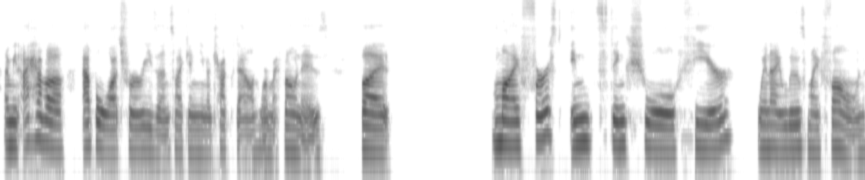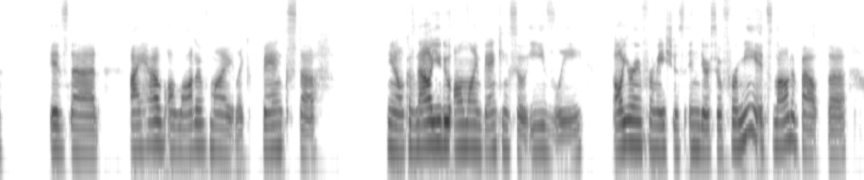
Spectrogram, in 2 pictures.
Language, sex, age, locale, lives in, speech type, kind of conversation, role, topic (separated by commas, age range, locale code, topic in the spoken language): English, female, 35-39, en-US, United States, conversation, podcast, host, What are some effective ways to create a healthy balance between technology use and offline activities?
